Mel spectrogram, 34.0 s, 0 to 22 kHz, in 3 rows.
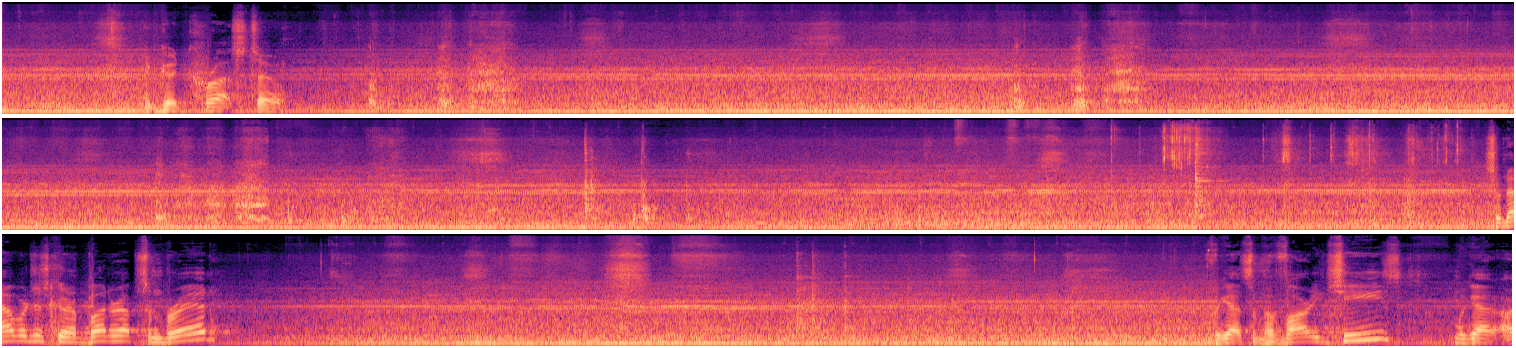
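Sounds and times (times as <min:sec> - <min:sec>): knife sawing through meat: 0:02.8 - 0:04.9, 0:05.7 - 0:10.9, 0:11.6 - 0:13.4, 0:14.0 - 0:15.3, 0:25.2 - 0:28.2.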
